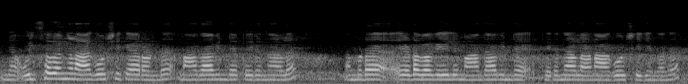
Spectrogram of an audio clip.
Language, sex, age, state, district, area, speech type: Malayalam, female, 60+, Kerala, Thiruvananthapuram, rural, spontaneous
